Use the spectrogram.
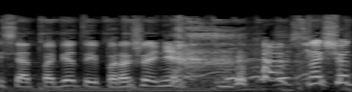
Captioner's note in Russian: смеются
